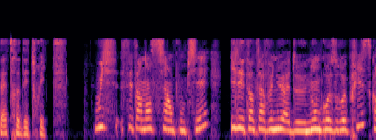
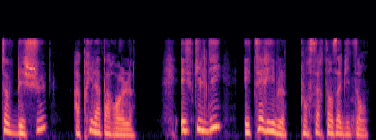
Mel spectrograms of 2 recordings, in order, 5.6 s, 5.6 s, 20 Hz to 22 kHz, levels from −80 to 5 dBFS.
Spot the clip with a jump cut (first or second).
first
